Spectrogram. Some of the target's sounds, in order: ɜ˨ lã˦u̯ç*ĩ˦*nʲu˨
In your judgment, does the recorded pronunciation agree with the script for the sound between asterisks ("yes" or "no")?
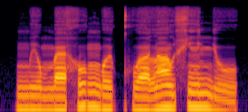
yes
